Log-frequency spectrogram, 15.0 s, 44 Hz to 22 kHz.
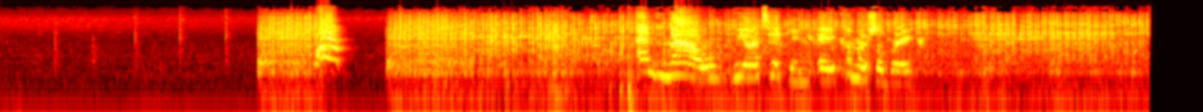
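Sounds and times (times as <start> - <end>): electric stand mixer whirring: 3.2 - 3.9, 4.8 - 8.0, 11.4 - 14.4.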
